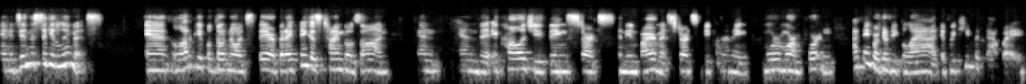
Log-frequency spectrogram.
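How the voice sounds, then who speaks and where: Her American accent is clear as a woman talks at a fairly quick pace. Her voice is medium in pitch, somewhat breathy, with ordinary pitch variation. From St. Helens, Oregon. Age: 60s. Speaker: public commenter. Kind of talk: public testimony. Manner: halting.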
